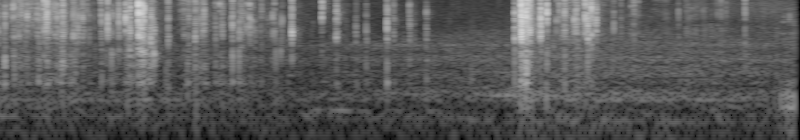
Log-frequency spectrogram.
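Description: Thin black plastic bag crinkling as it is handled and a graded card slab is drawn out of it, in irregular rustles with one sharper crackle about two and a half seconds in.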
